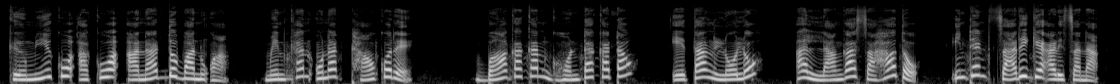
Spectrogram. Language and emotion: Santali, disgusted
